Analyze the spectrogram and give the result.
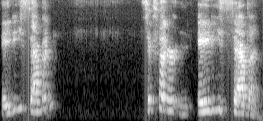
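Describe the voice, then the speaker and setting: A woman's voice: a little high, animated, a little slow, roomy sound. A Canadian woman whose first language was German, hosting a casual stitching livestream and chatting in a rambling way full of "oh my gosh".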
